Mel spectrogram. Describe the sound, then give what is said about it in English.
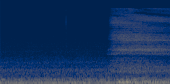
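A deep breath is drawn in through the nose, a faint, airy hiss that swells in the final second, with no talking. “I want to take a deep breath together. In through the nose. Hold at the top.”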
